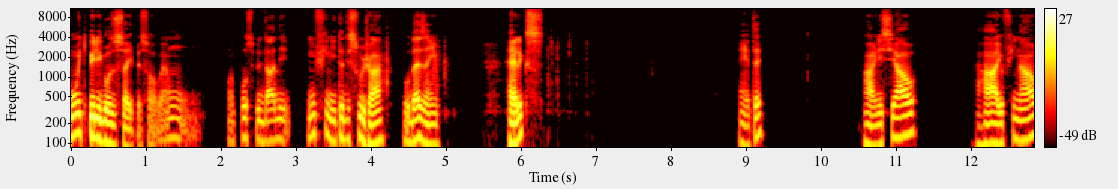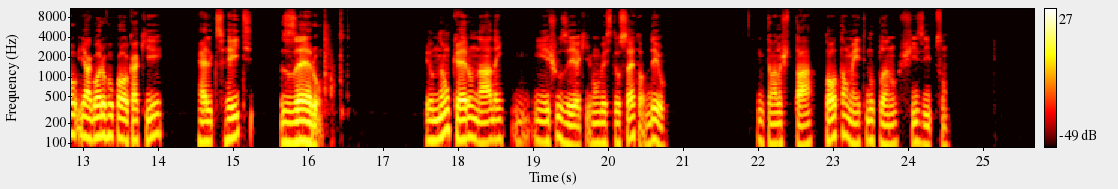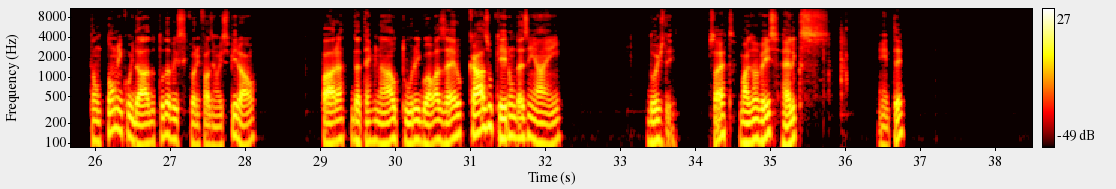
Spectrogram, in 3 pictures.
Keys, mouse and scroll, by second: 2.4 click, 4.7 Escape, 5.9-9.0 typing, 7.3 Escape, 7.5 Escape, 9.9 click, 12.1 click, 16.1 KP_0, 16.3 KP_Enter, 21.2 click, 26.6 click, 34.8-36.1 typing, 37.8 click.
